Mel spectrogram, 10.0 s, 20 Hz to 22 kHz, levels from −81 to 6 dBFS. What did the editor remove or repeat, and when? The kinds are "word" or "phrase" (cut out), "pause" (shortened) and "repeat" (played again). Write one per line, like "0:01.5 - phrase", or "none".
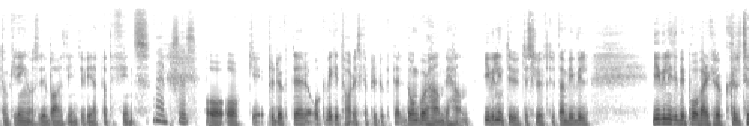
0:03.6 - phrase
0:06.3 - pause
0:07.3 - word

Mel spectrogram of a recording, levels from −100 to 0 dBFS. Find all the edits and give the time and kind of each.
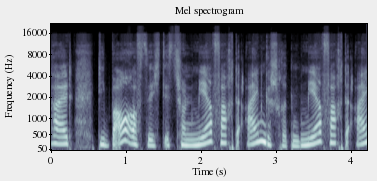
0:03.3 - repeat

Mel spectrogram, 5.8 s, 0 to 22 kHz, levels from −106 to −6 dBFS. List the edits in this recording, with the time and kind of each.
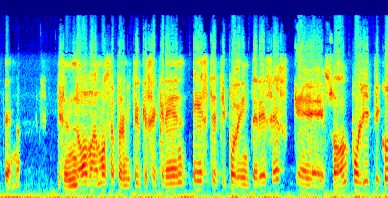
none

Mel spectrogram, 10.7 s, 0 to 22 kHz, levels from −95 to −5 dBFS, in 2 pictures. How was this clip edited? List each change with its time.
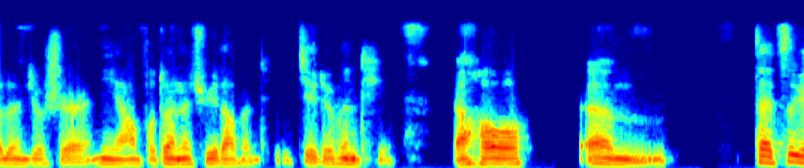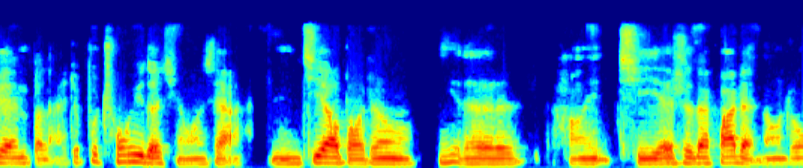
0:05.0 - phrase
0:07.0 - pause
0:08.2 - pause

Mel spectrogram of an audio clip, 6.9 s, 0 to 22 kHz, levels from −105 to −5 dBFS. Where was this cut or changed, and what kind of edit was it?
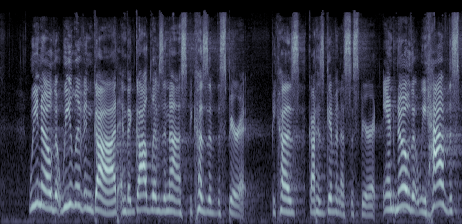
0:04.6 - pause
0:05.9 - word

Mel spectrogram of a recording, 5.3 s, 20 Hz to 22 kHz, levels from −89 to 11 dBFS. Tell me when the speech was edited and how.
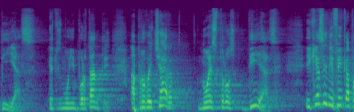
none

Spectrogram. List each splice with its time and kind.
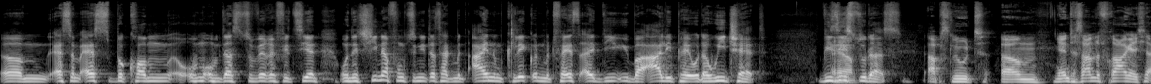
0:09.2 - pause

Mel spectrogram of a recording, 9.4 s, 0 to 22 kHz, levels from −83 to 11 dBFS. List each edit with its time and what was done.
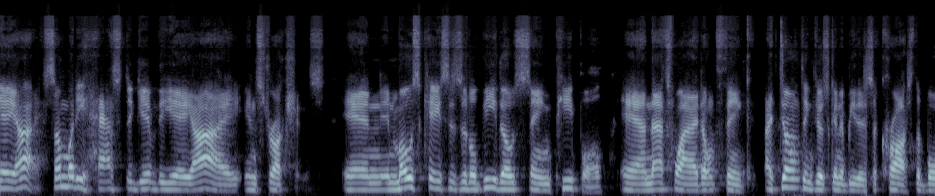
0:03.4 - pause
0:06.1 - pause
0:07.6 - pause

